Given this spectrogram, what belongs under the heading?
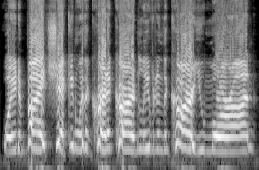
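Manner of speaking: high, loud jeering cop voice, sneering at a suspect; mocking cop. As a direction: cop sneering at the suspect over his chicken receipt, jeering loudly. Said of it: "being like".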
